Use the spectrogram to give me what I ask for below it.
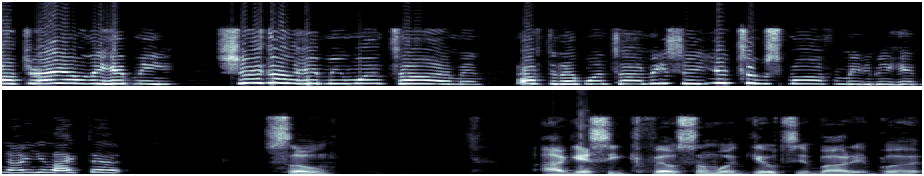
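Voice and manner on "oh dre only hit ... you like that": squeaky voice, pitched high and loud. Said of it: "in her squeaky voice".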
